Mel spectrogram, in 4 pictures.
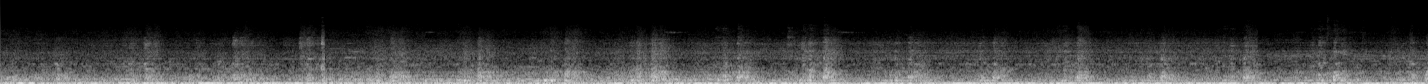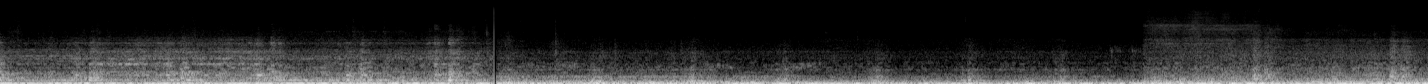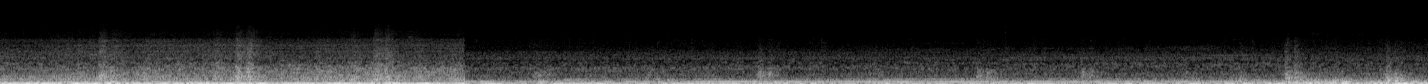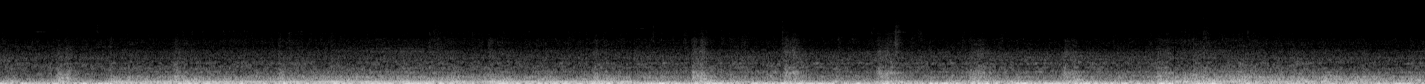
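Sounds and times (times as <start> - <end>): train running noise: 0.0 - 57.0
hiss: 25.7 - 27.2.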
